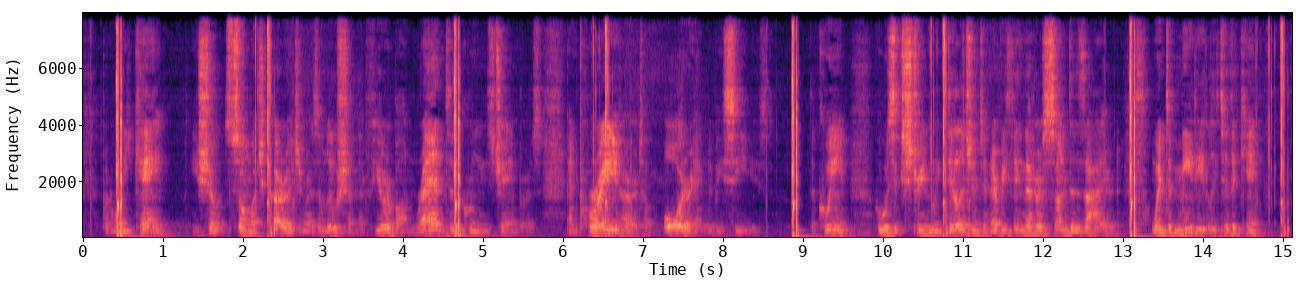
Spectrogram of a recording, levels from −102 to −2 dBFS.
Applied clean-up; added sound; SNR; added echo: none; Packing tape, duct tape; 2 dB; reverberation time 0.3 s.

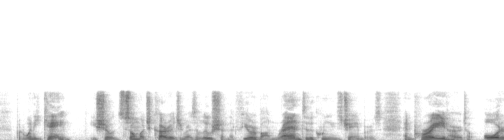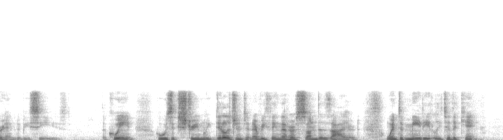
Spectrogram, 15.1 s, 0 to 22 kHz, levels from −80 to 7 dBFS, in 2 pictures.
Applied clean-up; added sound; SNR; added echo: none; none; none; none.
